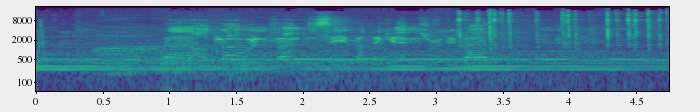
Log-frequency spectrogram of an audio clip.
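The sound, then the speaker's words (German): Rapid keyboard typing, a quick run of sharp clicks, by skilled specialists in a darkened data unit where game data is processed, lit only by displays, with soft voices murmuring and a steady electrical hum filling the room. “Die begehrten Fachkräfte bearbeiten die Tastaturen.”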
